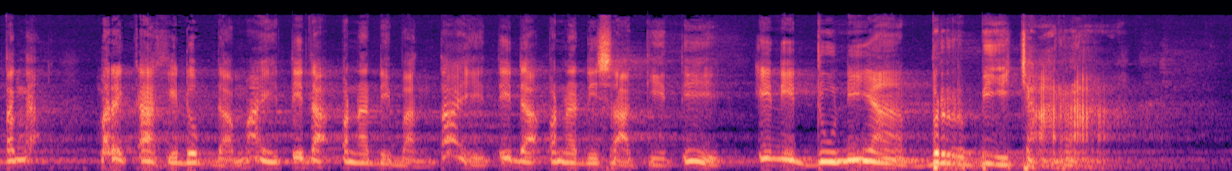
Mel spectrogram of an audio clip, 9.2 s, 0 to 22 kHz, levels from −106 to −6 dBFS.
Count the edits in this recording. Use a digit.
0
